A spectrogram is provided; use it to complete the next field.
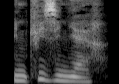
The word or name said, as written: Une cuisiniere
